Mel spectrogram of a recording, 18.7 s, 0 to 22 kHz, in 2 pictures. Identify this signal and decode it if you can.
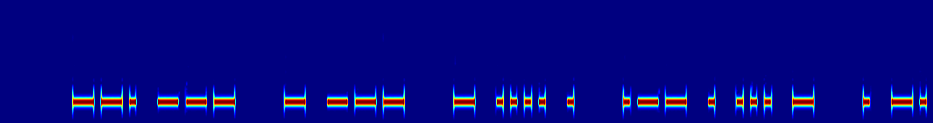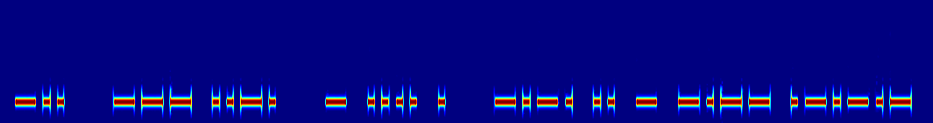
Morse code, heard as a keyed tone, about 17 wpm, 700 Hz. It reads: GO TO THE WEST END OF THE CITY.
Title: Sentences from Top 1000 Words - Review Part 2 - 17wpm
